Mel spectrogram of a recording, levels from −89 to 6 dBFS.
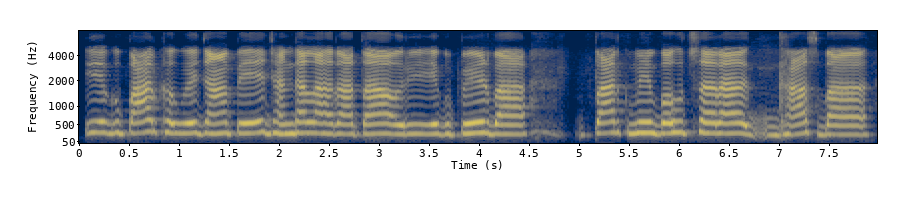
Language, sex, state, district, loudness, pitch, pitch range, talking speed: Bhojpuri, female, Uttar Pradesh, Deoria, -14 LUFS, 270 Hz, 255-280 Hz, 135 wpm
